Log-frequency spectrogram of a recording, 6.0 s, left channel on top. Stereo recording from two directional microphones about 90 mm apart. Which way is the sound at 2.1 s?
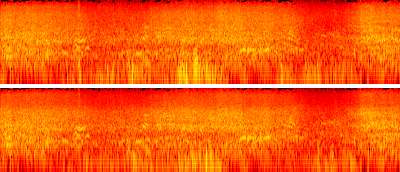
Centre (ahead or behind).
